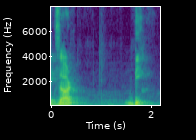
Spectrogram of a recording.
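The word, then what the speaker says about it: XOR: তো এটার উচ্চারণটা কি হবে? এ এক্সরবি বা এক্সক্লুসিভ বি এ হচ্ছে এক্সর।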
